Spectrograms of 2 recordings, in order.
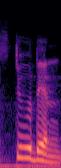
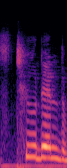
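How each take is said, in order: First: The t is plain, without a puff of air. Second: The t is breathy, with a puff of air. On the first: The speaker calls it right. "এখানে কিন্তু টি গুলা টি এর মতো উচ্চারণ হয়েছে, ঠ এর মতো হয়নি" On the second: The speaker calls it wrong. "যদি কেউ স্টুডেন্ট বলে ঢং করে, তখন কিন্তু আবার ভুল হবে"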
